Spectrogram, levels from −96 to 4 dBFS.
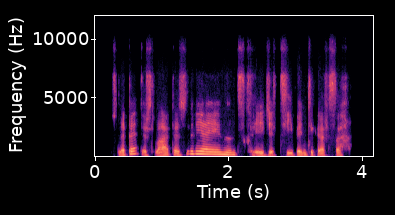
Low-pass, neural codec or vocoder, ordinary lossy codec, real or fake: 7.2 kHz; codec, 16 kHz, 4.8 kbps, FACodec; Opus, 16 kbps; fake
